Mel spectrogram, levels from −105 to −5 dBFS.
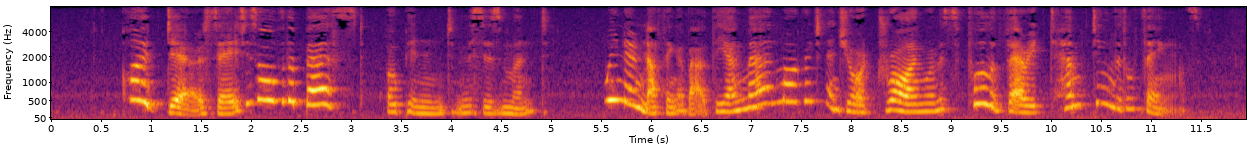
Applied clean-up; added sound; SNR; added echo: none; none; none; none.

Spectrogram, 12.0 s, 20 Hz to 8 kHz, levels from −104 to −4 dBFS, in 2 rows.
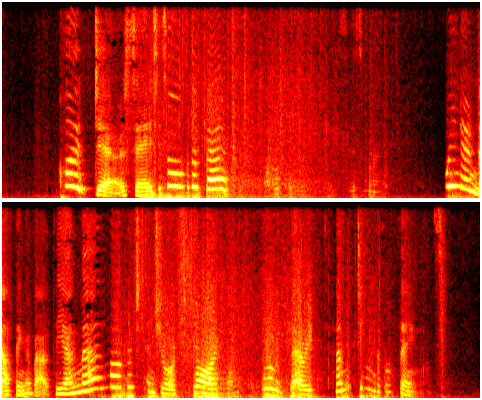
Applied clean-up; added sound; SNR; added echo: neural mask model RNNoise.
